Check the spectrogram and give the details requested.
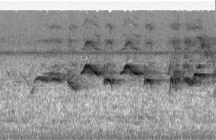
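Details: Melodious common blackbird song: clear, fluted whistled phrases, low and mellow, each slurring up and down, given in a rapid sequence of about five notes.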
